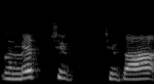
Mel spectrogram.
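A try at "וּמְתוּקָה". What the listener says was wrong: It's umatuka, I think, because the u is its own standalone, and then the mem has a shva that it doesn't otherwise need. So you have to give the mem a sound. It's a very short sound.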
